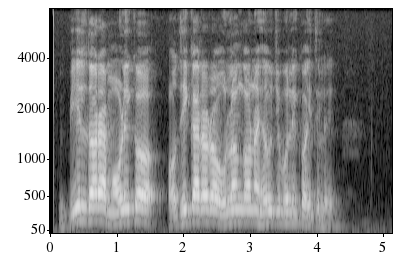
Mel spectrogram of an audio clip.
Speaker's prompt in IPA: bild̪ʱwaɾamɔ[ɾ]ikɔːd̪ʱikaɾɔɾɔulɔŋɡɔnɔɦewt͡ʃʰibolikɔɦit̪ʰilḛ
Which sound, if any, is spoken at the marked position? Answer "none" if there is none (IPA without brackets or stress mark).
ɭ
